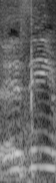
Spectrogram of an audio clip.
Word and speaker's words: Dizzy: Dizzy rhymes with Izzy, bro.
